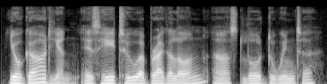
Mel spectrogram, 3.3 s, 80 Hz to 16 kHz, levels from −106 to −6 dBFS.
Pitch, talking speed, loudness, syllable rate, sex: 115 Hz, 200 wpm, -17 LUFS, 5.7 syllables/s, male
